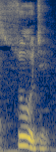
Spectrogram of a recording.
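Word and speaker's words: shoes: जैसे एस एच ओ ई एस, सूज, ये से ज होगा।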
